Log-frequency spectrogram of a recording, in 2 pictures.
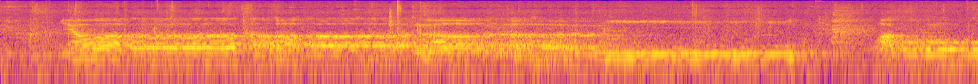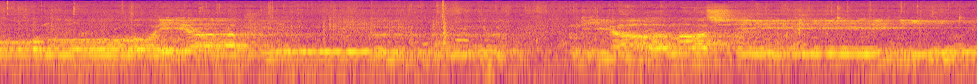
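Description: A man chants in a long, drawn-out voice in a large echoing hall.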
